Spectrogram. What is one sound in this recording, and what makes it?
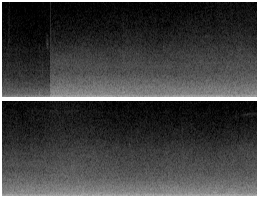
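Traffic rumbles steadily along a nearby road.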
